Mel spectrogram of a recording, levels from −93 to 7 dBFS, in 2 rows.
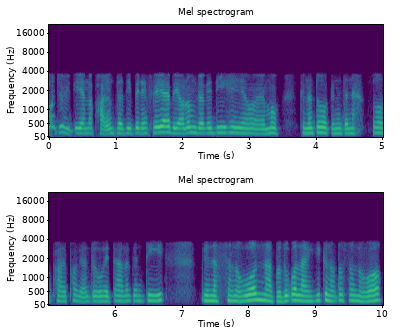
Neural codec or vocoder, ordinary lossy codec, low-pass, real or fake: codec, 16 kHz in and 24 kHz out, 0.4 kbps, LongCat-Audio-Codec, two codebook decoder; Opus, 16 kbps; 3.6 kHz; fake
